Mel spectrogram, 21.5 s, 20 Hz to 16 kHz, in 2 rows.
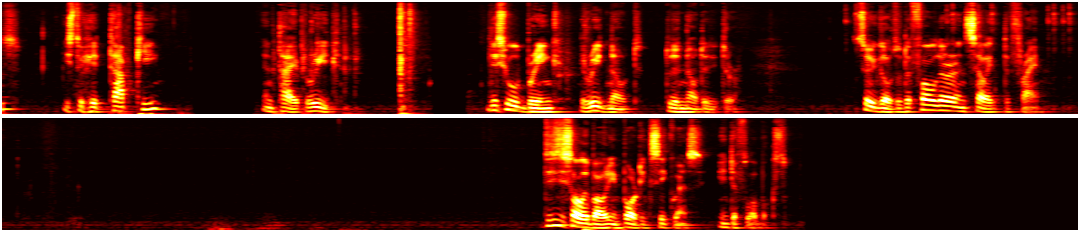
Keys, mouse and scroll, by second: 1.9 Tab, 2.7 Tab, 2.9-4.0 typing, 4.1 Return, 9.2 click.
